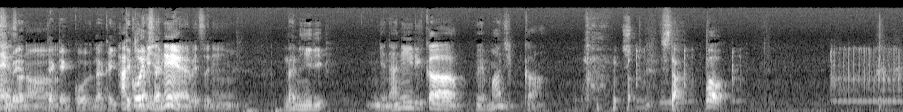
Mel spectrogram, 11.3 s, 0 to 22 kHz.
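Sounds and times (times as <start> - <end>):
speech: 0.0 - 9.2
ringback tone of an outgoing telephone call: 10.4 - 11.2.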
